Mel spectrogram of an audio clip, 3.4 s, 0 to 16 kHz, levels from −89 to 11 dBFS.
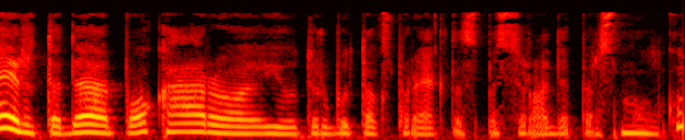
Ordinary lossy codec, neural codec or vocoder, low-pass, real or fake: MP3, 48 kbps; none; 14.4 kHz; real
